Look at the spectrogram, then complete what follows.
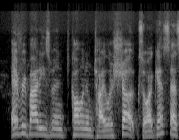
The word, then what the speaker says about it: Shough: Where is the C and the K in that name to make it Shuck, like corn?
